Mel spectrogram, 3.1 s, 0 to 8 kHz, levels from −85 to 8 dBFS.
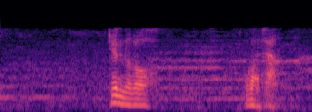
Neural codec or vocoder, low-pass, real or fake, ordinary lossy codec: codec, 16 kHz, 4 kbps, FreqCodec, larger model; 7.2 kHz; fake; AAC, 16 kbps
